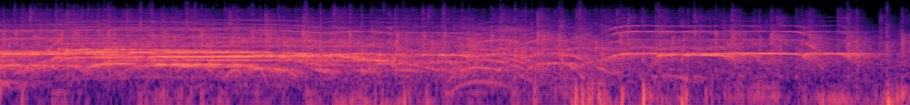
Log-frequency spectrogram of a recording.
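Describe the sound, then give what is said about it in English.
A large audience at a show claps and cheers steadily, with whoops and shouting voices layered over dense applause that stays loud and sustained throughout. “Keep clapping while you're at it, right? Make some noise for”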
